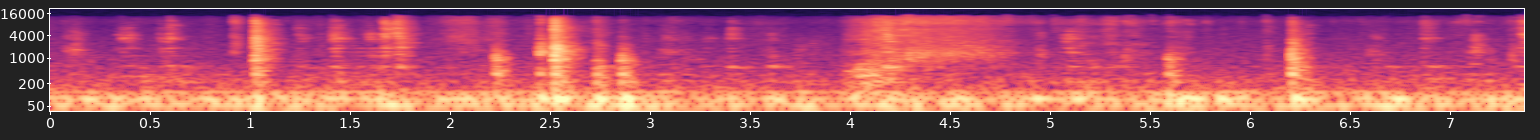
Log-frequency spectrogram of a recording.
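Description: Metal bars clink and tap lightly on a stone table.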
